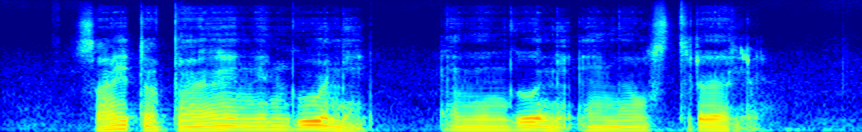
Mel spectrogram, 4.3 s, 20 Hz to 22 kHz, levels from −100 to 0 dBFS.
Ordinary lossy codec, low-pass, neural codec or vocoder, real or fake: none; none; codec, 44.1 kHz, 3.4 kbps, Pupu-Codec; fake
